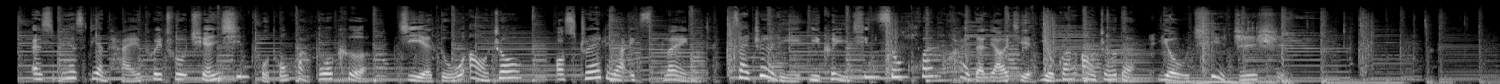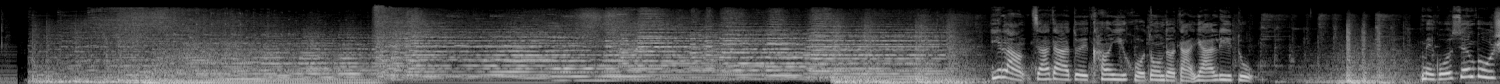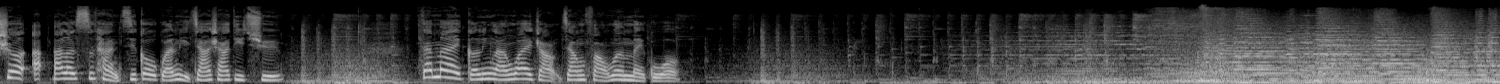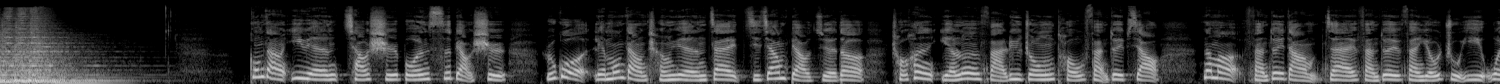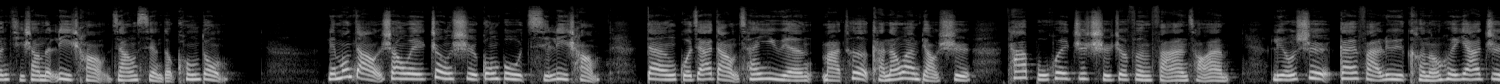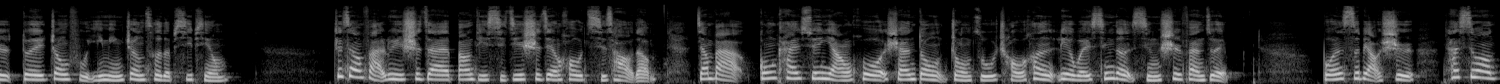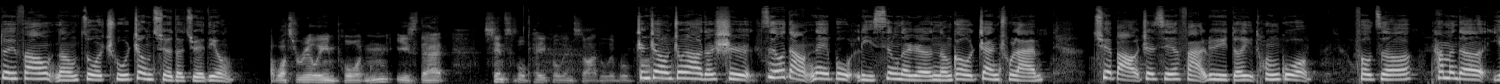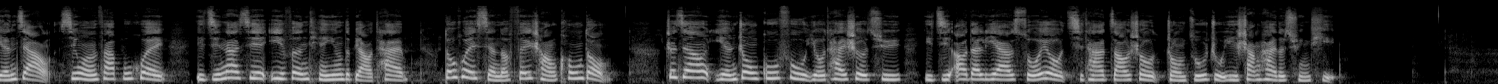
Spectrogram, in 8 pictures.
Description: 【SBS早新闻】伊朗加大对抗议活动的打压力度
